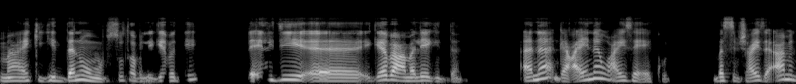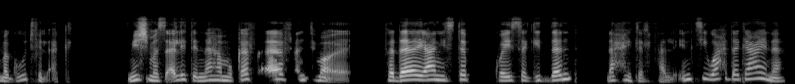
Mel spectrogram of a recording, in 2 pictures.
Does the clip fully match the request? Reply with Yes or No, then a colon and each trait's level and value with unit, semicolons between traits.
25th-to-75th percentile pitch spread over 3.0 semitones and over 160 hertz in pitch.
Yes: average, 4.4 semitones; high, 190 Hz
